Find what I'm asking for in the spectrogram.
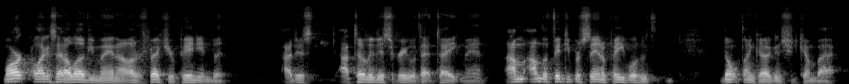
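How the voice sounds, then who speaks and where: A man's voice: on the low side, fast, a little mellow. A man co-hosting a sports livestream, talking casually and often repeating words as he makes a point. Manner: conversational, repeats words when emphatic. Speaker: sports podcast co-host.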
